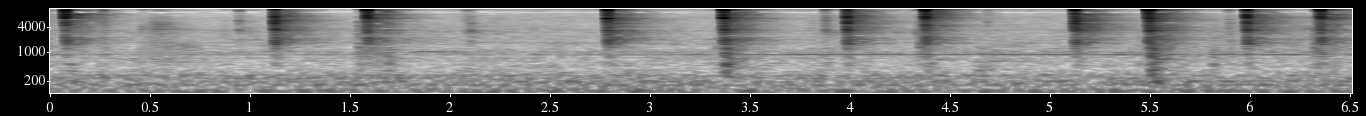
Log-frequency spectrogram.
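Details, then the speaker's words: Limit switch turned by hand, live cable on the normally open terminal switching a lamp load: crisp single clicks about once a second, each clean and alike, as the contact snaps over; the switch works normally. "so guys our load is operating correctly the moment a moving object comes into contact with the limit switch then it's either open or closes the"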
